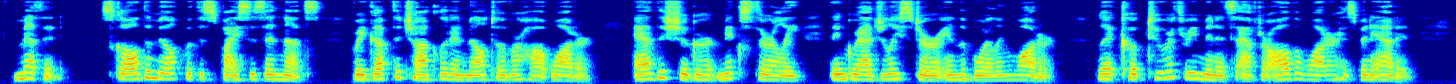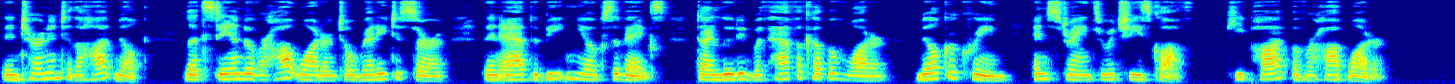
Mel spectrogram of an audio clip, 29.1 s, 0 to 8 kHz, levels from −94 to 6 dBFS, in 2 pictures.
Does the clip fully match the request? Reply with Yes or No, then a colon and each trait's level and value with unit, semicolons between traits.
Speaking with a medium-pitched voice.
Yes: medium, 175 Hz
